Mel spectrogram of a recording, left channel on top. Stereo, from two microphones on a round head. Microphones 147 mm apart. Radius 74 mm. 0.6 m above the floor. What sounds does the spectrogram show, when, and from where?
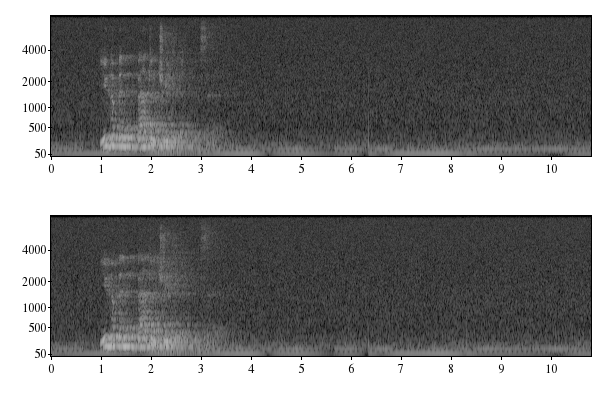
1.0 s a man speaking: 30° left (ahead or behind), 6 m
